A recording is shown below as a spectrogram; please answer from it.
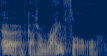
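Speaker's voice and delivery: very slow, drawn-out British gentleman voice. Imitating a friend who talks like this while hunting: imitating Barnaby's British voice. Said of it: "he talks like this".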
